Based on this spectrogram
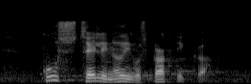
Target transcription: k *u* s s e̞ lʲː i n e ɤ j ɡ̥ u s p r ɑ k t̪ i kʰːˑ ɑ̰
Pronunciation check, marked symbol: correct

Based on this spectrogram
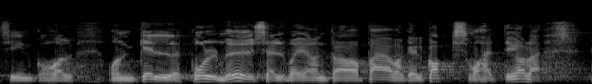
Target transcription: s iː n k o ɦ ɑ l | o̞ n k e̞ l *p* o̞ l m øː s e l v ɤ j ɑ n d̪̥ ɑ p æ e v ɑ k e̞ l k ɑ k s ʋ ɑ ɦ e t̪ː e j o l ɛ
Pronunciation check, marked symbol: incorrect: k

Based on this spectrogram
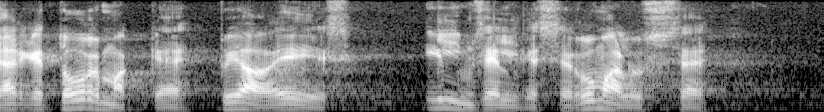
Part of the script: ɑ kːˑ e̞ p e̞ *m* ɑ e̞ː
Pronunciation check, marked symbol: incorrect: none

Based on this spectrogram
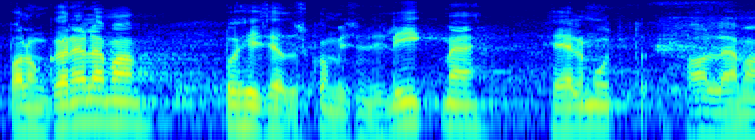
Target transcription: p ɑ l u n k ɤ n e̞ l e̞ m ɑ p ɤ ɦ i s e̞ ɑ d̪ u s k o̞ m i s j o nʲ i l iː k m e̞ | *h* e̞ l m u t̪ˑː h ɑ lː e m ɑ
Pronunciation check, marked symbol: correct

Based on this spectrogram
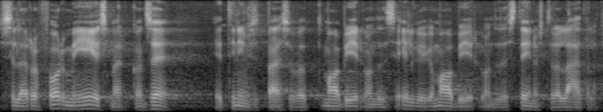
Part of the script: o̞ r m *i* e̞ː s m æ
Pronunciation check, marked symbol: correct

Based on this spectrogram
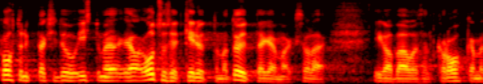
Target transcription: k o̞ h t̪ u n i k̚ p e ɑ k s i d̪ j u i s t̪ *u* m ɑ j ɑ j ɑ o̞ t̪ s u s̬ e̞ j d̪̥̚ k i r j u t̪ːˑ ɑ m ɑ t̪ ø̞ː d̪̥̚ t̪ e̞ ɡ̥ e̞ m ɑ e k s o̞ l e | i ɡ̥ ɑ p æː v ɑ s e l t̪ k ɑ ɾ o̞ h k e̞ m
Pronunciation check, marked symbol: correct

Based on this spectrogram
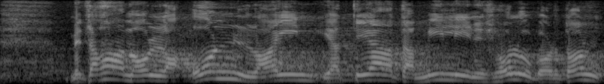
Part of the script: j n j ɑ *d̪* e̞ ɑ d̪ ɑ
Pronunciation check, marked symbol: incorrect: t̪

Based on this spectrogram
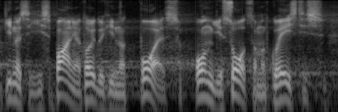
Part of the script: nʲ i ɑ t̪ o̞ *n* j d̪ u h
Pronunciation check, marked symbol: incorrect: none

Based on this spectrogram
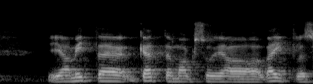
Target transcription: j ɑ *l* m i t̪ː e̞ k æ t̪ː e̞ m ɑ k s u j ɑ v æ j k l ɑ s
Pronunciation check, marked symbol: incorrect: none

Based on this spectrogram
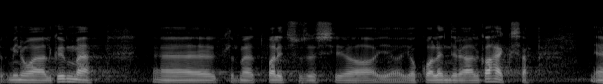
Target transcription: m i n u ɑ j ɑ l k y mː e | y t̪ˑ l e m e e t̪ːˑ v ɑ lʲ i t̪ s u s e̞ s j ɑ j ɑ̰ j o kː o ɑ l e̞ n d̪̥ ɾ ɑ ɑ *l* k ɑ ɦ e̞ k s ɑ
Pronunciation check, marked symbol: correct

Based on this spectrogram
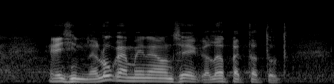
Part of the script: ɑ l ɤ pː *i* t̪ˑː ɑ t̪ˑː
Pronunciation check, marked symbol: incorrect: e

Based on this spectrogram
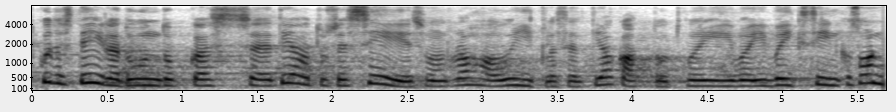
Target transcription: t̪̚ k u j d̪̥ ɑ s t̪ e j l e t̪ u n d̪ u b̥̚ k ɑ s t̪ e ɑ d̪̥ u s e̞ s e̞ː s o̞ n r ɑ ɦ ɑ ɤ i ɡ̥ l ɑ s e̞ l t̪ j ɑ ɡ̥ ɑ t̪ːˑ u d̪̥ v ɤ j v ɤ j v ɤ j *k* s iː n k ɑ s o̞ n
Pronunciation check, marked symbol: correct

